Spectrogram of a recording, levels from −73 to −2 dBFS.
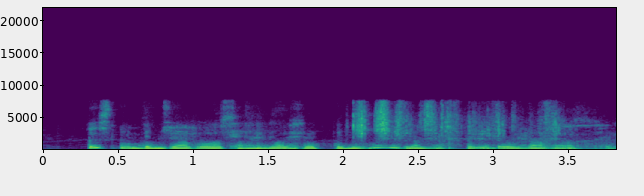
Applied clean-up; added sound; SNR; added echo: neural mask model RNNoise.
